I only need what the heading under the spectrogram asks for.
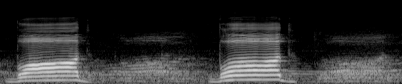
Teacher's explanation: تو یہ لفظ ہے ضاد. ضاد یعنی لیفٹ زبان کا کنارہ اوپر کے دانتوں کی جڑ میں لگانا ہے، یا دونوں کو پیرلل میں دونوں کو بھی لگا سکتے ہیں.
